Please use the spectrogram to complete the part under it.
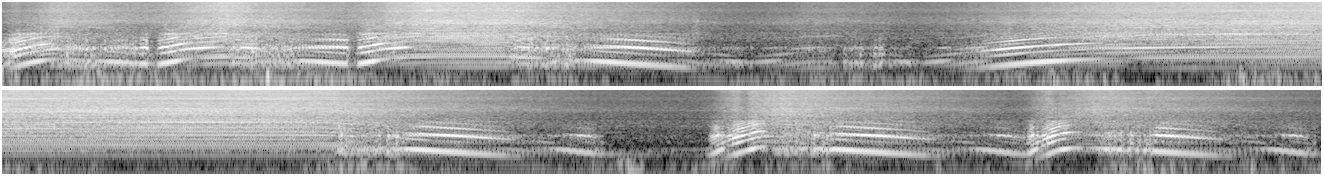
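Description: Tyres screech as they spin on the road.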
